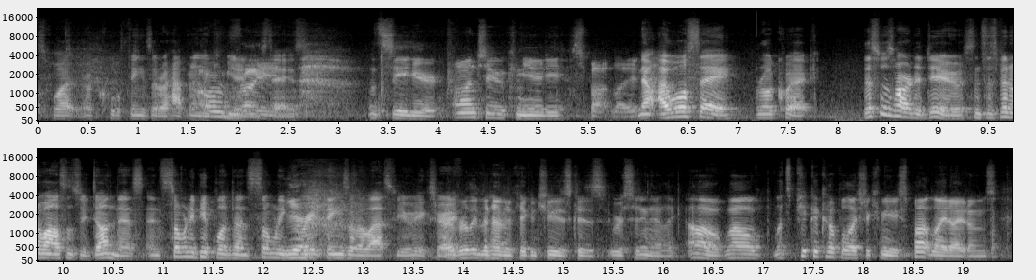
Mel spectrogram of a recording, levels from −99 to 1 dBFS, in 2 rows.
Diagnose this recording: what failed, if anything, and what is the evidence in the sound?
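Codec stage: comfort noise in place of the background at 7.97–8.25 s, likely from discontinuous transmission; the spectrogram shows a smooth, detail-free noise band at unchanged level.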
